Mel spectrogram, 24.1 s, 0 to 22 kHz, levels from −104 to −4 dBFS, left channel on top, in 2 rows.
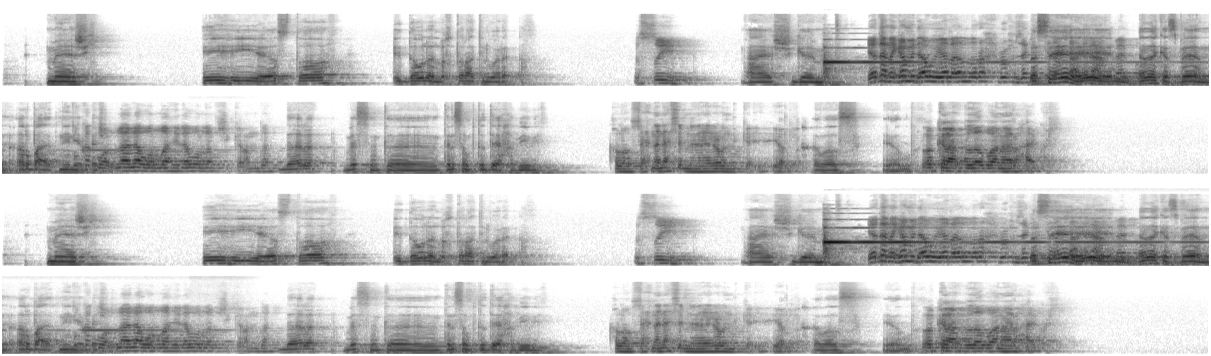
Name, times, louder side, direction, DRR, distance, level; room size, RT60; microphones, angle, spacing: voice 1, 0.4-0.9 2.0-3.3 3.9-5.1 7.4-8.2 10.3-13.1 14.8-15.2 15.5-17.5 20.2-20.6 20.9-21.2, left 1 dB, 50° left, 9 dB, 2.6 m, -30 dB
voice 2, 6.3-6.8 8.6-11.4 12.9-14.7 18.2-20.0 21.3-22.7, left 2 dB, 70° left, 4 dB, 4.4 m, -32 dB
sound 1, 8.2-12.0 12.9-13.6, right 7 dB, 25° right, 1.2 m, -29 dB
25.0 x 15.0 x 8.9 m, 0.66 s
head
